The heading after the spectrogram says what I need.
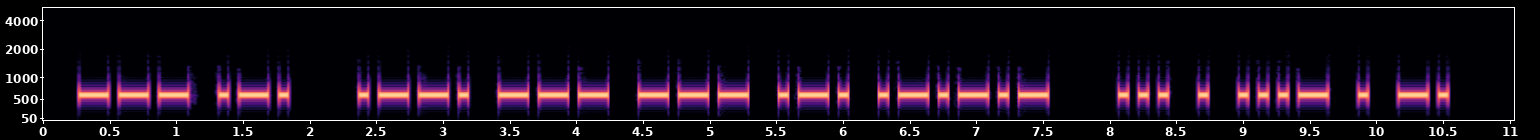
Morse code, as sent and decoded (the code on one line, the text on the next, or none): --- .-. / .--. --- --- .-. .-.-.- / ... ...- . -.
OR POOR. SEVEN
